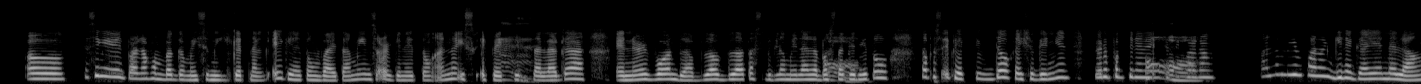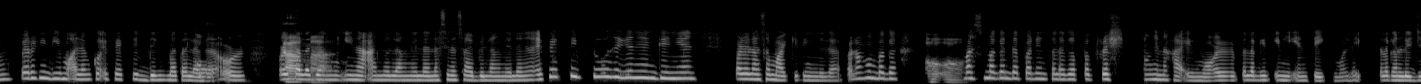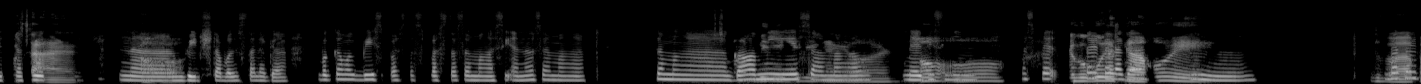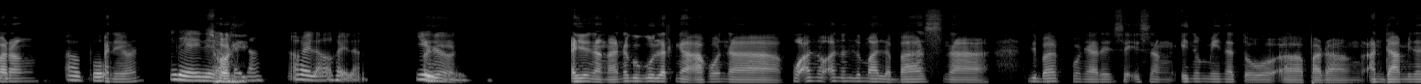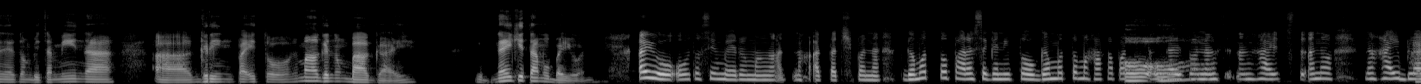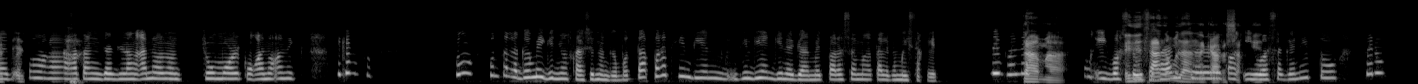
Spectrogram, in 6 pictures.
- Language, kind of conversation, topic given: Filipino, unstructured, Paano mo pinoprotektahan ang sarili mo laban sa mga sakit?
- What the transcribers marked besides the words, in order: in English: "marketing"; in English: "ini-intake"; tsk; in English: "gummies"; in English: "medicine"; in English: "better"; tapping; laughing while speaking: "Sorry"; in English: "naka-attach"; chuckle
